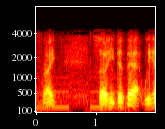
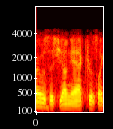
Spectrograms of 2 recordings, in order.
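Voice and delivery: ordinary delivery

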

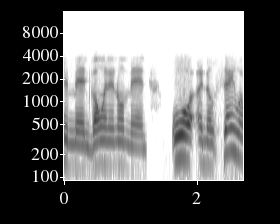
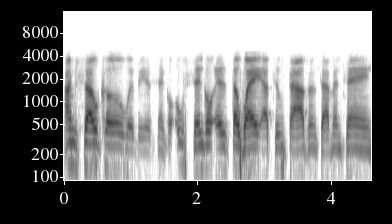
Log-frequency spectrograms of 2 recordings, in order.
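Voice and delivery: ordinary talk

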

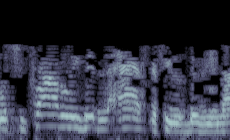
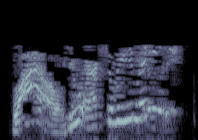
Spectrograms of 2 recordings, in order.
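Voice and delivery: mock-sarcastic tone, much higher pitch; 9 semitones higher than usual. Retelling the comment a driver makes on picking you up, mock-sarcastic. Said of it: "there's a sarcastic comment about".

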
